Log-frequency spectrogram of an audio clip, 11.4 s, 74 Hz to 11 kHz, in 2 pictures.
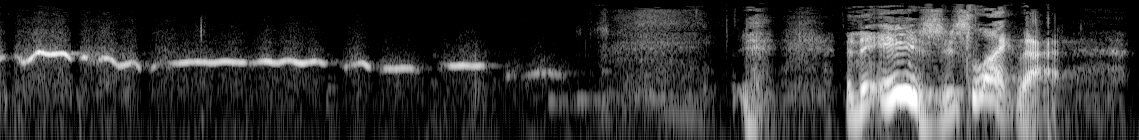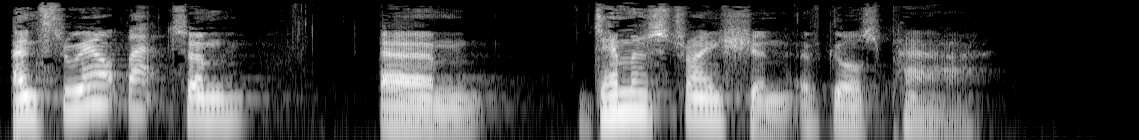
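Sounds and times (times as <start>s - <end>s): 
person whistling a slow sliding melody in spaghetti Western style: 0.0s - 3.0s
speech: 4.2s - 7.0s, 7.6s - 10.6s.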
